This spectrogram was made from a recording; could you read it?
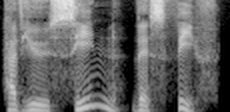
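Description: A fussy, excitable doctor from a storybook, exclaiming over everything, as a woman reads him. The voice is low for a woman and swings expressively. A close, dry sound. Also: drawn-out words, no echo, exaggerated voice. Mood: fussing. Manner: exclaiming, fussing.

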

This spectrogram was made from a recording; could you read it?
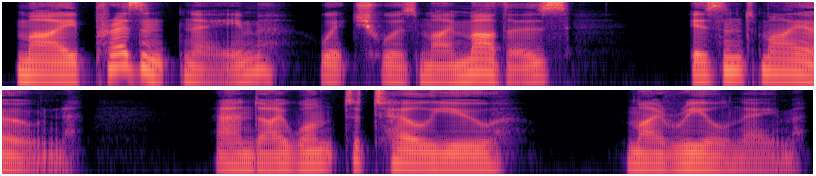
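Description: Man reading as a sincere young suitor, slow careful delivery, dry close mic. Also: lowish voice, expressive, smooth, no room sound. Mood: earnest. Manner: earnest, measured. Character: earnest young gentleman suitor, sincere and humble.

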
